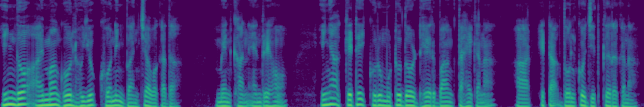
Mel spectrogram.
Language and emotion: Santali, sad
